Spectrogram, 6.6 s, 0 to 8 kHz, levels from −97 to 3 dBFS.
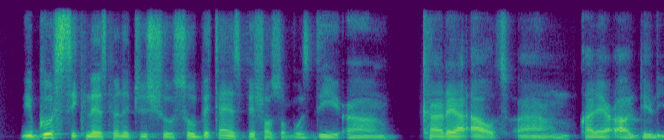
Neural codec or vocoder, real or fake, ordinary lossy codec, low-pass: codec, 16 kHz, 0.5 kbps, FunCodec, trained on Chinese and English, 25 frames a second; fake; none; 7.2 kHz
